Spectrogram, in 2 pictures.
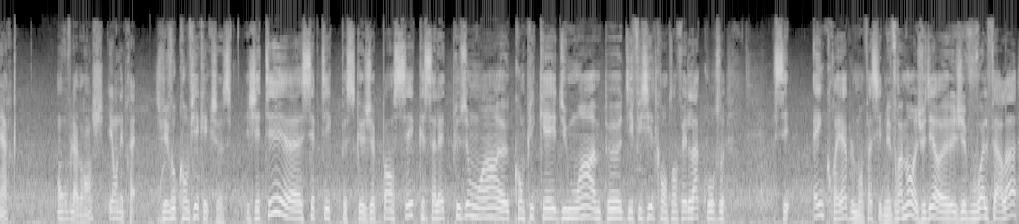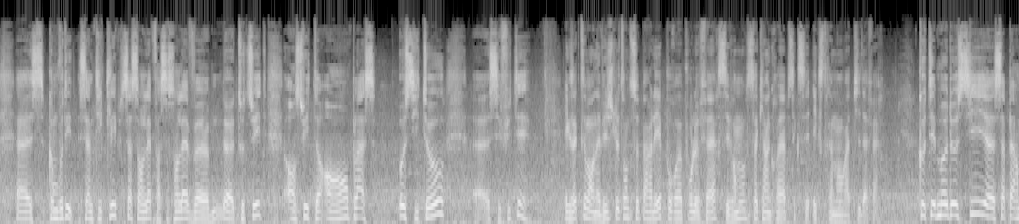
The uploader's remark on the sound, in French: Épisode 4 "en direct" du Silmo Paris 2023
